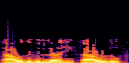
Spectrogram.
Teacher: يقول مثلا أعوذ بالله أعوذ ولا يضم شفتيه عند نطق الواو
